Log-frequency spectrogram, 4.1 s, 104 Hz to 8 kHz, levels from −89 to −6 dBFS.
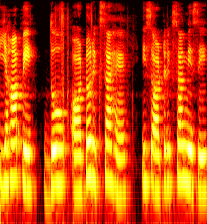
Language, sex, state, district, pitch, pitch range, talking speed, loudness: Hindi, female, Bihar, Darbhanga, 220 Hz, 200-235 Hz, 175 wpm, -18 LUFS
